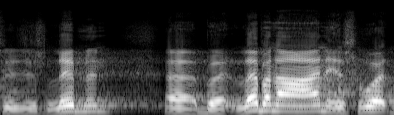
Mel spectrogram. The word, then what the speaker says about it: Lebanon: You got to you got to take all the vowels out and just say the LBN. Uh that's how we tend to pronounce it. Just Lebanon.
